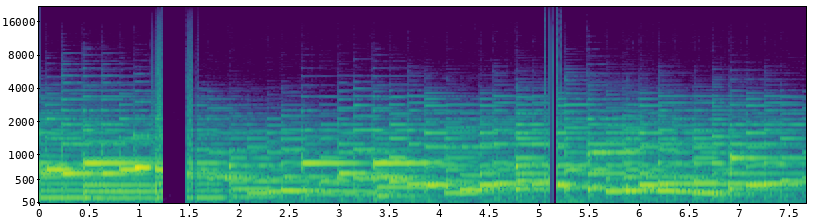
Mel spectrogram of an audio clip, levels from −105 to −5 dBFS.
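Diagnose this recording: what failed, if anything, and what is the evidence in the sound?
The failure is in the analogue wiring: an intermittent contact, most likely a loose plug or cable. The music drops out twice, from 1.11 to 1.58 s with the line open for about 240 ms, and from 5.03 to 5.21 s with it open for about 78 ms. Crackle marks the edges of each gap as the contact breaks and remakes. On a waveform the signal collapses to a near-flat band of hiss between spiky edges. A spectrogram shows broadband vertical streaks bracketing a nearly empty gap.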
